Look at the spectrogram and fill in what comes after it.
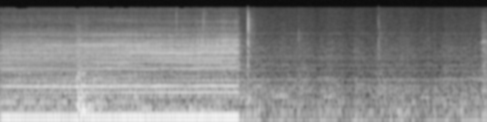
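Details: Motor hum of cuff inflation on a portable wrist digital automatic blood pressure monitor stops after three seconds, then faint clicks and quiet release as the cuff deflates.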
